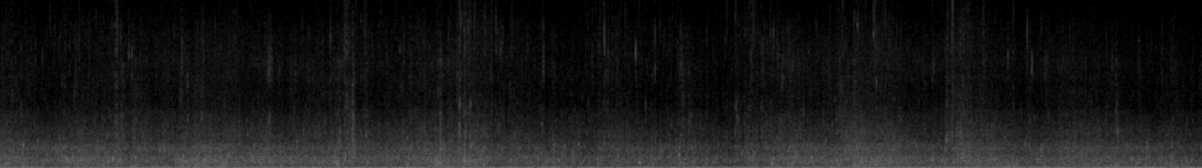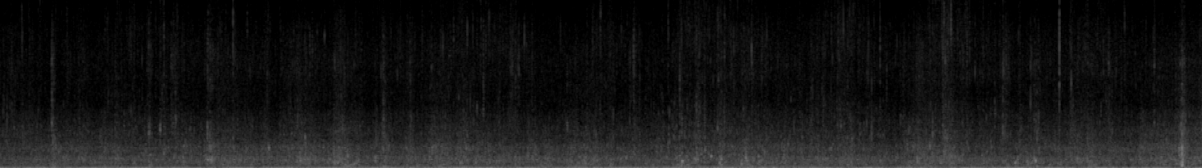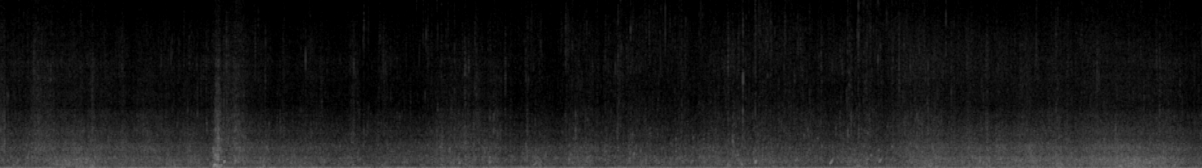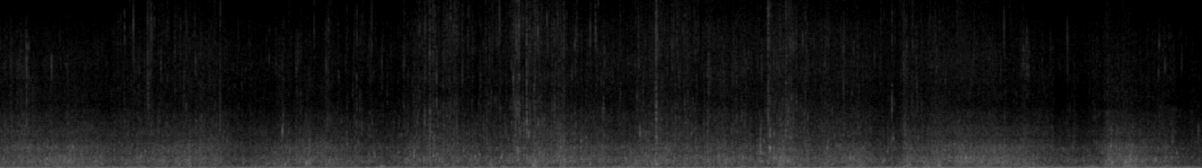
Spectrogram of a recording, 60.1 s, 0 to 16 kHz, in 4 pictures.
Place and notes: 沙港漁港, Huxi Township - In the dock
In the dock, Waves and tides
Zoom H2n MS+XY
